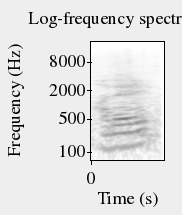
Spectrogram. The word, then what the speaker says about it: Hare: And Hare, we put an emphasis on the second syllable, because in Sanskrit the E is held twice as long, so it acts as a kind of emphasis.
